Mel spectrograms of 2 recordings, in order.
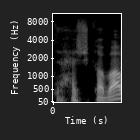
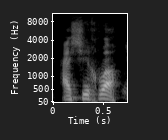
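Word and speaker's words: השכבה: How do you say it? Hashichva? Shichva. Okay, very nice. So I learned one word today. Hashichva. Very good. I know. Actually, I was sure it's not Hashkava, Baruch Hashem.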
